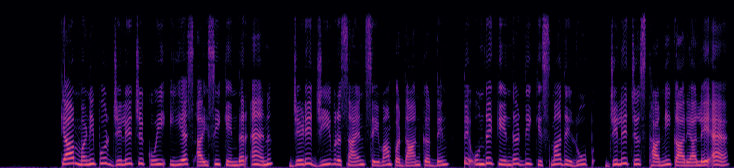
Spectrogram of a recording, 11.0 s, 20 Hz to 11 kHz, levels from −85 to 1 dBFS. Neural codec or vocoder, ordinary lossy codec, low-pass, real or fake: none; none; 9.9 kHz; real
